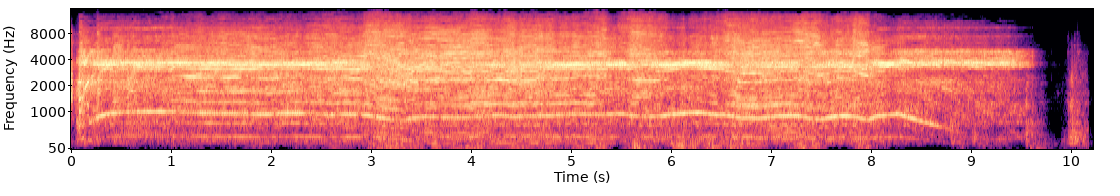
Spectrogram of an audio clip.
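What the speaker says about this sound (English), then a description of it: "you hold the grinder with a cutoff blade on it, very thin, just hold it and rotate the pipe into it" An angle grinder fitted with a very thin cutoff blade cuts through pipe as the pipe is rotated into it. The close, loud, steady whine holds for about nine seconds, its pitch dipping slightly under load, before spinning down.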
